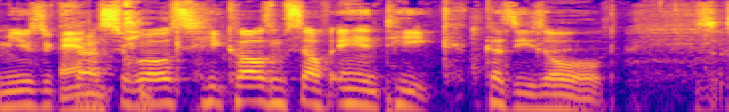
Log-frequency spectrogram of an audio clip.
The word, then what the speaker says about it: Anteeq: He calls himself Antique because he's old. Is it spelled in a crazy way? Yeah, it is. It's spelled Anteeq.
